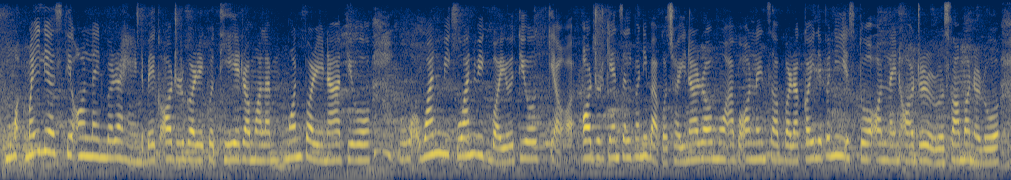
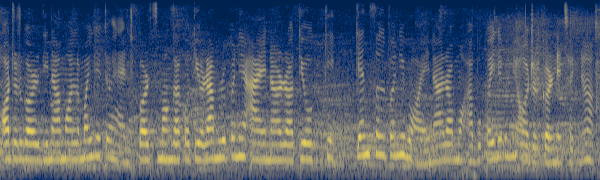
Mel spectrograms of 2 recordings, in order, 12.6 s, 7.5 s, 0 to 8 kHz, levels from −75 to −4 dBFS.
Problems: constant background noise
